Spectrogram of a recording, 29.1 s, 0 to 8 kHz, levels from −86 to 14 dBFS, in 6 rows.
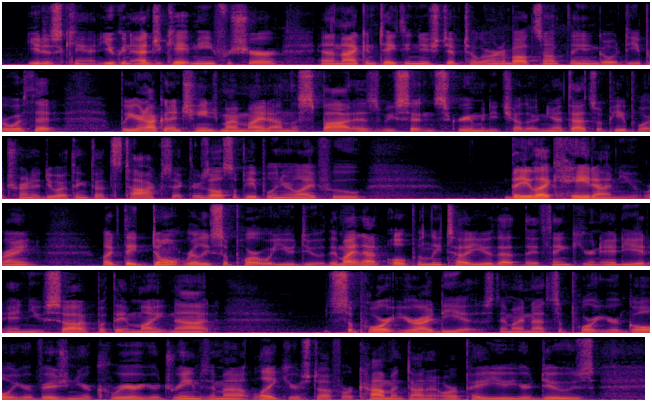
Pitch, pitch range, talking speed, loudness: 110 Hz, 105-120 Hz, 260 wpm, -31 LUFS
